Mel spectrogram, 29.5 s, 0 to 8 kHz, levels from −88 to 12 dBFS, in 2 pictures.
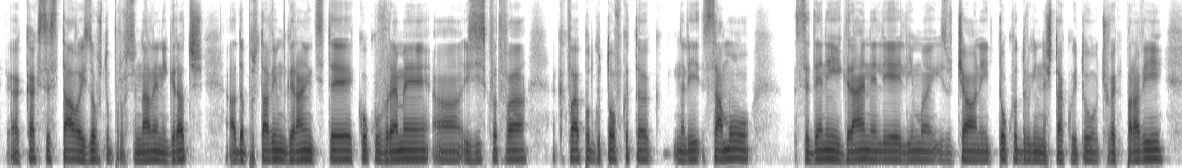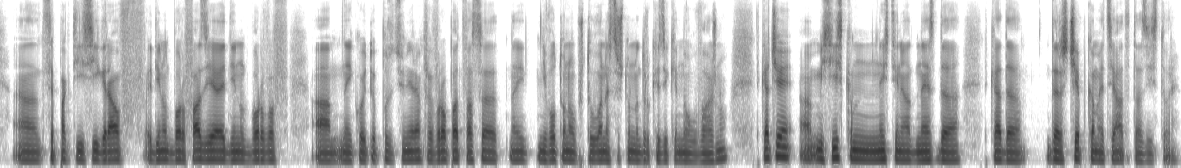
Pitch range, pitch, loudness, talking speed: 100-110 Hz, 105 Hz, -17 LUFS, 165 wpm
